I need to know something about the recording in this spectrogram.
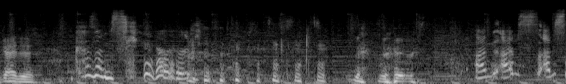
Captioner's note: laughs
